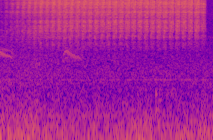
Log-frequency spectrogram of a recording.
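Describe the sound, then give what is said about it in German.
Dense, high-pitched chirring from many grasshoppers of several species in a steady pulsing rhythm, continuous in the open air on the former taxiway of Tempelhofer Feld, black concrete slabs with grasses and flowers between them, before cutting off near the end. “Genau das ist jetzt das, wo die ganzen Heuschrecken sind.”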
